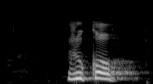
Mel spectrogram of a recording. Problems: echo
